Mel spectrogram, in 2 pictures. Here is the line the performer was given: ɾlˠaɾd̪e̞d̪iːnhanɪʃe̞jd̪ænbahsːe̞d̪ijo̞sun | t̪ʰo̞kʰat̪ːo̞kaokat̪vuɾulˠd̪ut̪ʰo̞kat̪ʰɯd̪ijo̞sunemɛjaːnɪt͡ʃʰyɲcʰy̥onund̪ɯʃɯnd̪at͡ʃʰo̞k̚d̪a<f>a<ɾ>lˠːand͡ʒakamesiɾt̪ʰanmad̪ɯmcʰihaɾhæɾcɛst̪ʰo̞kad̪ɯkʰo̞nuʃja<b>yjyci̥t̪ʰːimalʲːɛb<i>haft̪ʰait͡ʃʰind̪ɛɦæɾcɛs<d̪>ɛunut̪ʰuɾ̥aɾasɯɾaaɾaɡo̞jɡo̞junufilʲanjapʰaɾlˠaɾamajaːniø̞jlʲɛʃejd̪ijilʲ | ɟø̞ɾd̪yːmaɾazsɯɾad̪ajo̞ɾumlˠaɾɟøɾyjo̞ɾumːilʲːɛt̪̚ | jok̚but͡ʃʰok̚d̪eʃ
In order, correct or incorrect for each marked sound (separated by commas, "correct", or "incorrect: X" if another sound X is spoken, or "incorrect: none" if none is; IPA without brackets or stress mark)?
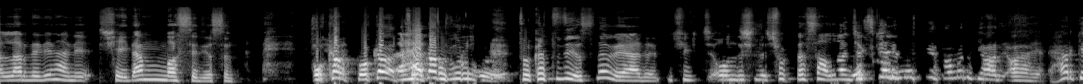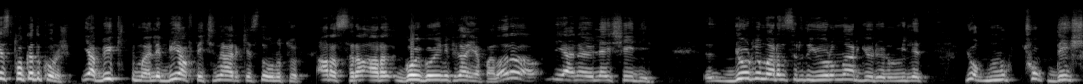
incorrect: s, incorrect: l, correct, correct, correct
